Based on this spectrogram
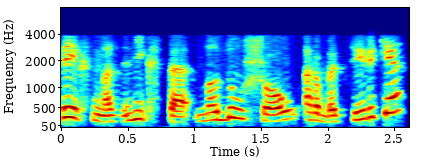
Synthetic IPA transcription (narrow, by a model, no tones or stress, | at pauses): ʋʲɛɪksmɐsʋʲiːkst̪ɐmɐd̪uːʃɐʊɐɾbɐt̪sʲɪɾʲkʲɛ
